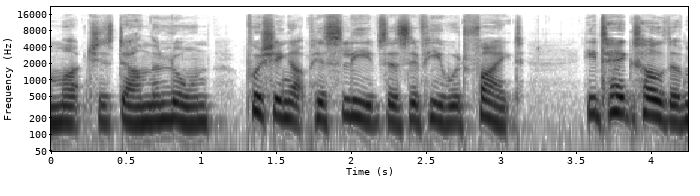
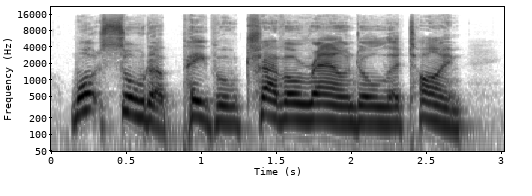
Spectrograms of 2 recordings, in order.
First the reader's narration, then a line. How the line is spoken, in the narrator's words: he shouts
